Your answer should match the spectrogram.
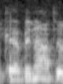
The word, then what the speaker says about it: Carbonato: general's name that gentleman's name is simply carbonato like potato you mean kbon like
